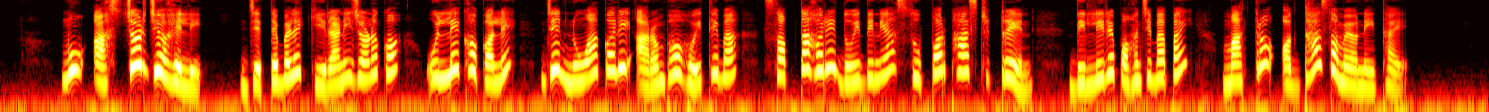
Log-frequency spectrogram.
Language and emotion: Odia, surprised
